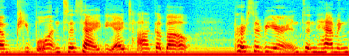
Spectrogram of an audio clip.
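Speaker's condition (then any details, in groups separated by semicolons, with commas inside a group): Cerebral palsy; from birth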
